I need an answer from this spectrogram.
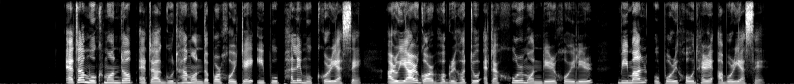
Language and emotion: Assamese, neutral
